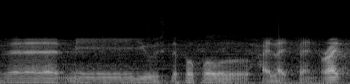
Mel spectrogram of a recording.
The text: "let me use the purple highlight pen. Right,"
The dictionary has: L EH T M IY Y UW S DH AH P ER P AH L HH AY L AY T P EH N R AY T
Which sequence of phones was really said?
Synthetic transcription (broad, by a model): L EH T M IY Y UW S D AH P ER P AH L HH AY L AY T F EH N R AY T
